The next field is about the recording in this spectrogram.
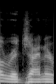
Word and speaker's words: Regina: First of all, Regina rhymes with fun.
